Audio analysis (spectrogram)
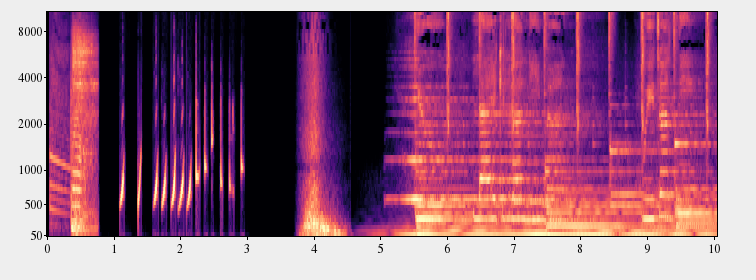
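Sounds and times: rising cartoon plops: 1.1s - 3.0s.

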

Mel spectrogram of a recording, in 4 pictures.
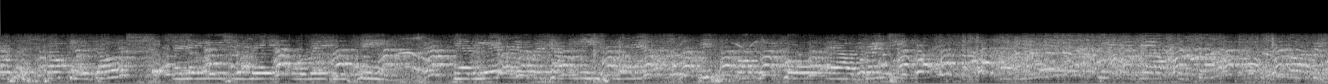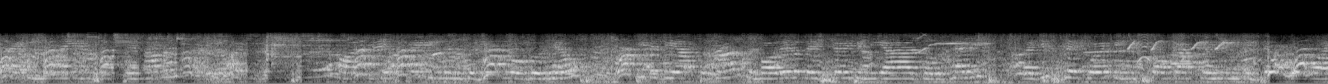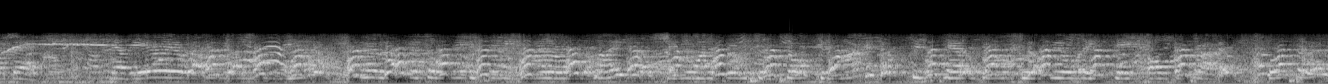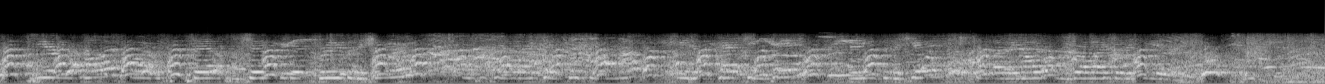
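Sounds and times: people talking: 0.0s - 53.0s
dog barking: 0.1s - 15.9s, 16.5s - 20.6s, 24.5s - 27.6s, 28.2s - 53.0s.

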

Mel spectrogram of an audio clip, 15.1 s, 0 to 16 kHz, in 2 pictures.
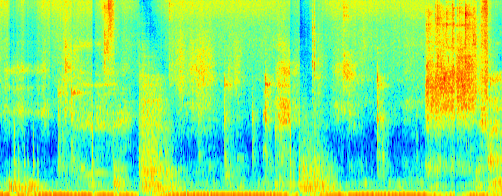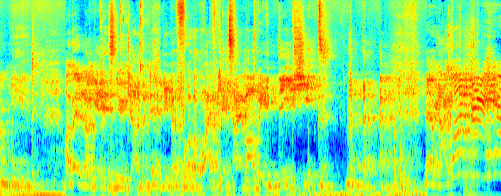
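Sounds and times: man talking and exclaiming: 7.2s - 12.6s, 13.9s - 15.0s.

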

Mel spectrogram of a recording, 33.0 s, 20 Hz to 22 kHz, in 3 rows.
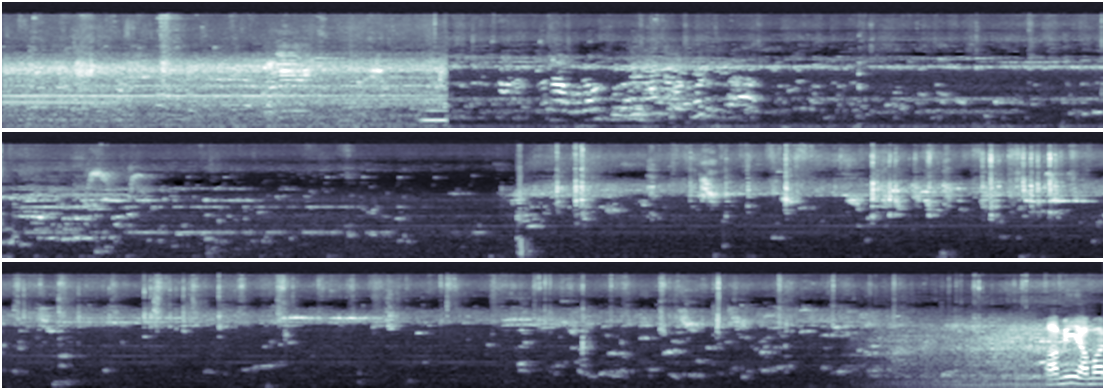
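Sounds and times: small birds chirping: 15.3s - 32.3s.

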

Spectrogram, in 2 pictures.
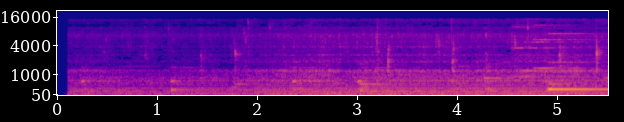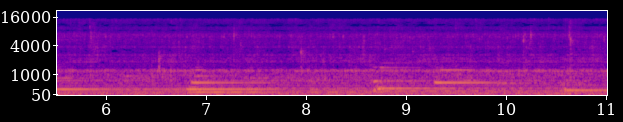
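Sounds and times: water fountain trickling: 0.1s - 11.0s
water drops plinking: 0.2s - 11.0s.

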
